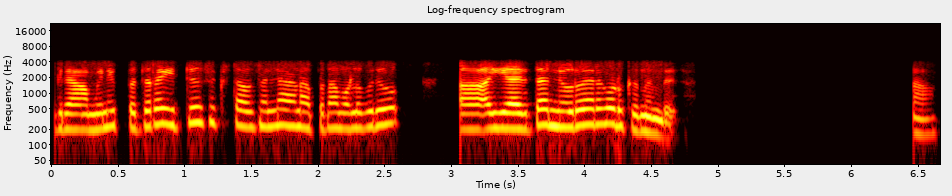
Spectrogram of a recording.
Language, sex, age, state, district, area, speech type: Malayalam, female, 30-45, Kerala, Thrissur, urban, conversation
